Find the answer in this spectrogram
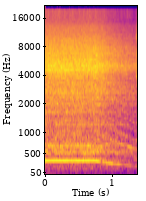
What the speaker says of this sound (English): So let's try this vacuum cleaner once again.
